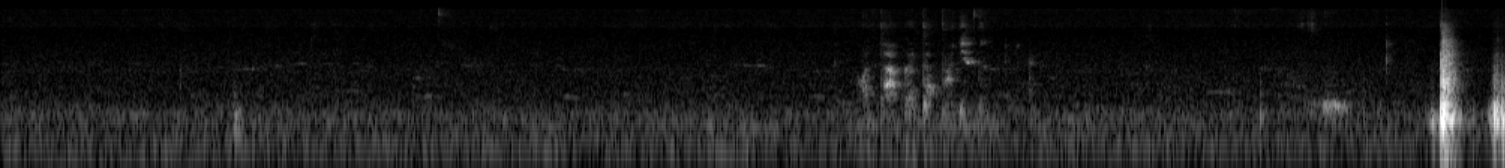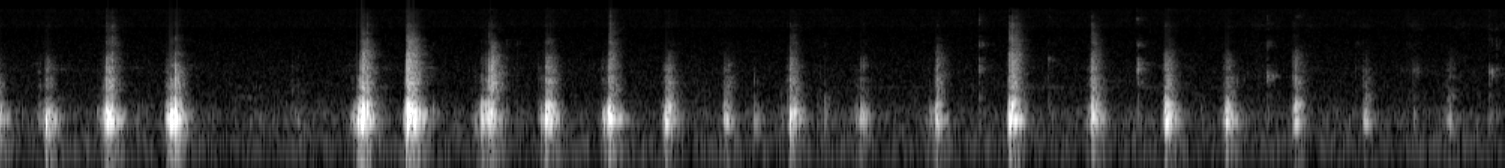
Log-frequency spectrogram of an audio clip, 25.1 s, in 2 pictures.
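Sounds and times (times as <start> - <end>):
close-miked chewing: 15.5 - 25.0.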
